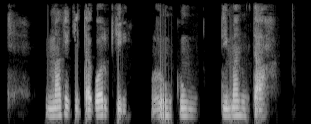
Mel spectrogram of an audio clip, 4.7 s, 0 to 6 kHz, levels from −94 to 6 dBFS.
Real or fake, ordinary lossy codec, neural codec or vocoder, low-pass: real; AAC, 32 kbps; none; 5.4 kHz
